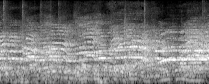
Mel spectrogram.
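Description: Children shouting and cheering from the sidelines of a children's judo match, many high voices overlapping, with crowd noise in a large hall.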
